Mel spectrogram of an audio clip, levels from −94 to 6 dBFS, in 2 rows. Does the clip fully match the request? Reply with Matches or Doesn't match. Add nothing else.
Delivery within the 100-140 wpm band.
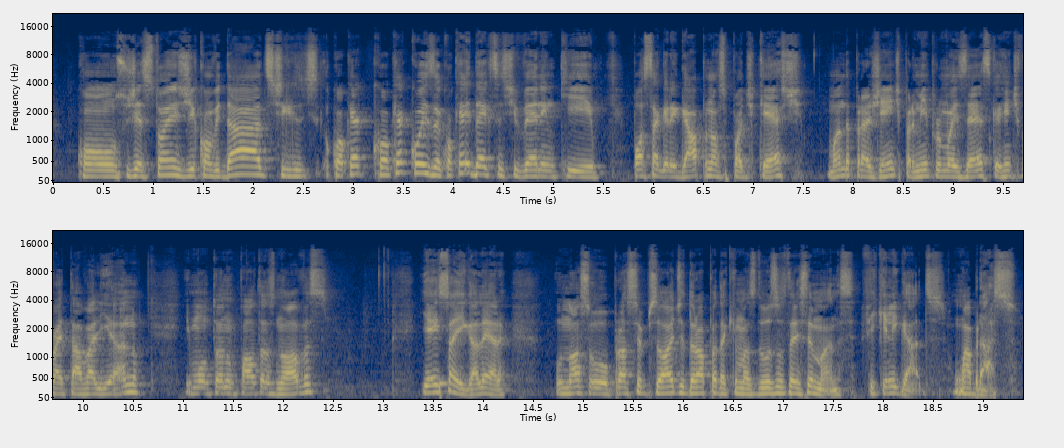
Doesn't match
